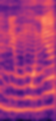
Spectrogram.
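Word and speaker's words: pneumonia: ये देखो साइड में लिखी हुई है ना निमोनिया की स्पेलिंग। इसमें पी साइलेंट होता है।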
